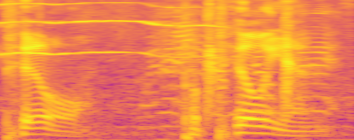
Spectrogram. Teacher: So the emphasis was on the middle syllable.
